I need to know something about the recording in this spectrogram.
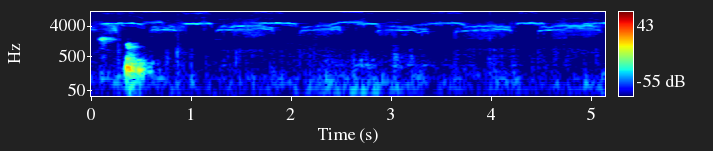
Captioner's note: chirping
